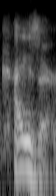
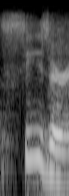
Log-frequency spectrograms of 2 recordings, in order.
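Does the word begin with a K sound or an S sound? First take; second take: K sound; S sound. First: The word begins with a hard K sound. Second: The word begins with a soft S sound. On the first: The speaker calls it right. "You pronounce it like a hard C" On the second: The speaker calls it wrong. "there were no soft C's like there are in American English"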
